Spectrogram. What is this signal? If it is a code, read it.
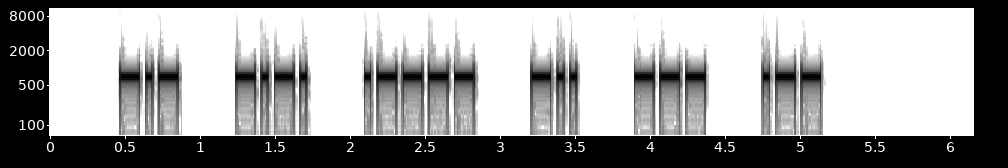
Morse code, heard as a keyed tone, about 27 wpm, spaced as for 16 wpm, 690 Hz. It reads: KC1DOW
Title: USA Call Signs - 3x Character Spacing - 28wpm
